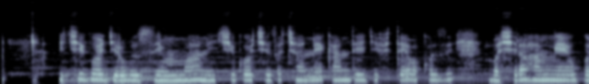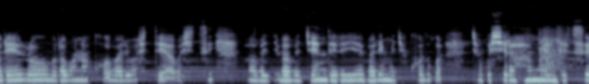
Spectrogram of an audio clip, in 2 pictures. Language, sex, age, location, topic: Kinyarwanda, female, 25-35, Nyagatare, health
